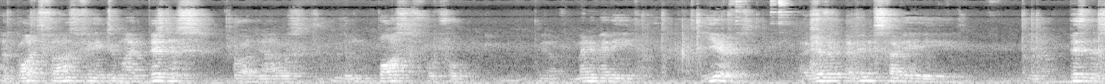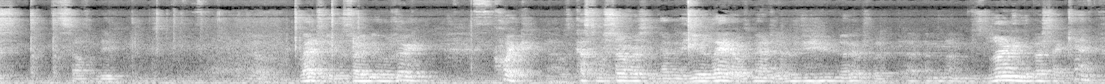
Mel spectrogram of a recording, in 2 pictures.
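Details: Adult stroke survivor with post-stroke aphasia, speaking in conversation; finding: aphasia.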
